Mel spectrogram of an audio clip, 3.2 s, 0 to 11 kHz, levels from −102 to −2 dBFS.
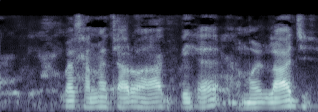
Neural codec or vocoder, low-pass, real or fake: codec, 16 kHz, 4 kbps, X-Codec, WavLM features, trained on Multilingual LibriSpeech; 7.2 kHz; fake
